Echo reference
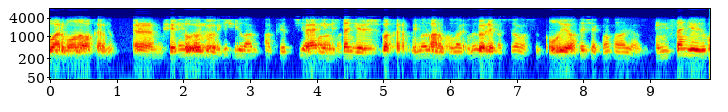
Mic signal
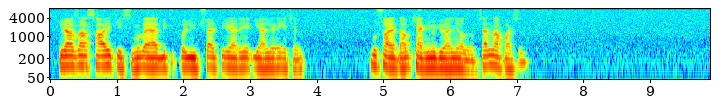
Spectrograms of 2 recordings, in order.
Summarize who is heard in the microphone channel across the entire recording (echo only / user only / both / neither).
user only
